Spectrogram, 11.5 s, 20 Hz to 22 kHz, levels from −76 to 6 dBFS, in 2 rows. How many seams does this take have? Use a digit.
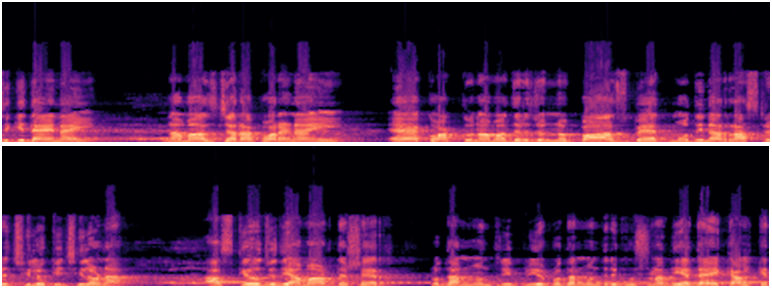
0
